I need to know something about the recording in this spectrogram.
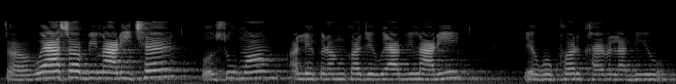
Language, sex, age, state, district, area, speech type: Maithili, female, 45-60, Bihar, Darbhanga, rural, spontaneous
